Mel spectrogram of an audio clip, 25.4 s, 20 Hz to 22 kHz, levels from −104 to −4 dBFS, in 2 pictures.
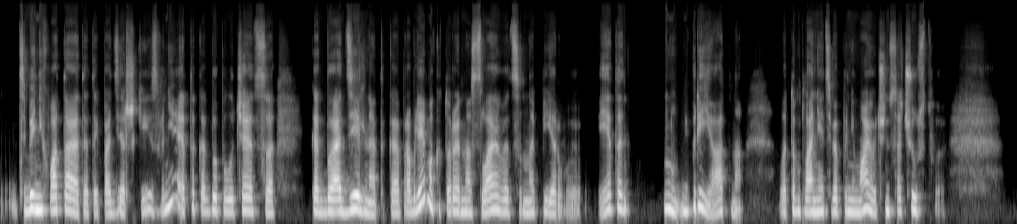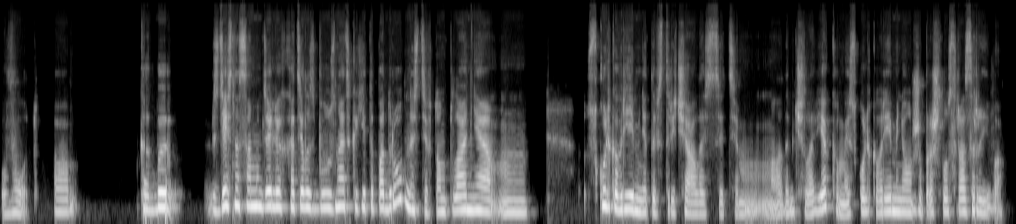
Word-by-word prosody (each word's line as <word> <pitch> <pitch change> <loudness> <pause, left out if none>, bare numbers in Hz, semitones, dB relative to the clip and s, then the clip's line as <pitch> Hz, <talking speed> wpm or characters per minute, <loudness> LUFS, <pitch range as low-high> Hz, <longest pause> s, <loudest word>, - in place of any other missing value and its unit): м, 260 - -14
тебе 225 -1 +5
не 215 0 +9
хватает 205 -4 +1
этой 165 0 -6
поддержки 175 +5 -4
извне. 215 - -2
Это 240 - -5
как 200 -4 -5
бы 205 - +1
получается 185 -1 -2 0.4
как 185 -2 -1
бы 190 0 +4
отдельная 190 -3 +4
такая 170 0 -5
проблема, 245 - +1
которая 195 -4 -3
наслаивается 185 0 -1
на 175 +1 -2
первую. 170 -5 -7 0.2
И - - -8
это, 220 0 -1 0.4
ну, 215 -6 +4
неприятно. 195 -2 -2 0.4
В - - -16
этом 195 -1 -3
плане 185 -1 +1
я - - -4
тебя 190 -1 -3
понимаю, 190 +2 +1
очень 190 +3 -4
сочувствую. 200 +1 -6 0.9
Вот. 170 +2 -7 0.2
Ам, 185 0 -5 0.8
как 220 -3 0
бы 240 0 +7 0.3
здесь, 250 +4 +3
на 280 - +5
самом 265 -1 +5
деле, 255 -1 +6
хотелось 245 -1 +2
бы 240 +1 0
узнать 255 +2 +3
какие-то 245 0 -3
подробности 240 - +1
в 170 - -17
том 190 0 -2
плане, 205 0 +4
м, 180 0 -2 0.7
сколько 260 - +2
времени 210 -4 +4
ты 185 - -5
встречалась 165 -3 -5
с - - -14
этим 160 0 -9
молодым 175 +2 -6
человеком 195 +1 -2
и 155 - -3
сколько 185 +3 -5
времени 190 0 +2
уже 185 +2 -3
прошло 190 +1 -4
с 185 - -12
разрыва? 190 -1 -3
195 Hz, 150 wpm, -23 LUFS, 180-225 Hz, 0.9 s, не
